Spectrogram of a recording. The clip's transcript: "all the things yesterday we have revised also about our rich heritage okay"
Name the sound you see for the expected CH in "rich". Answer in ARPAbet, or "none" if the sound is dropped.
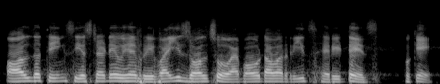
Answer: S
